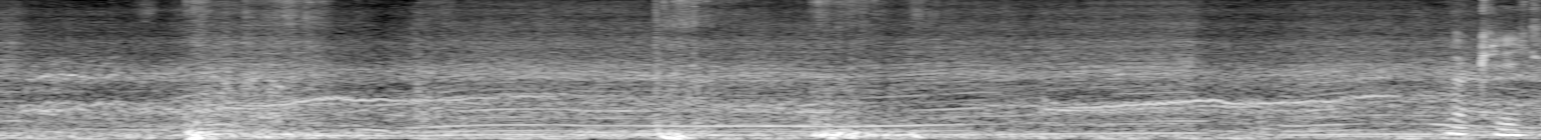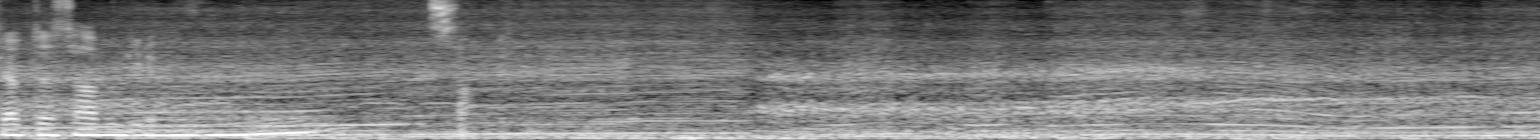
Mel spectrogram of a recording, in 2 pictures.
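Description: Tyres screech as a car skids and drifts.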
